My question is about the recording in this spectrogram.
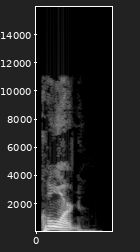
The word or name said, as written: corn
